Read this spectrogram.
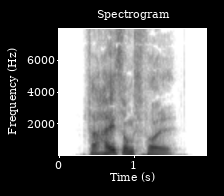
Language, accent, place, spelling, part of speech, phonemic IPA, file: German, Germany, Berlin, verheißungsvoll, adjective, /fɛɐ̯ˈhaɪ̯sʊŋsˌfɔl/, De-verheißungsvoll.ogg
- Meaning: 1. promising, auspicious 2. alluring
